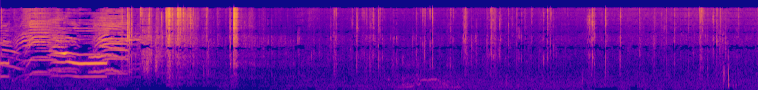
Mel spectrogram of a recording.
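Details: Domestic cat meowing: a single drawn-out, wavering meow near the start, rising then falling, followed by quiet rustling and faint clicks for the rest of the clip.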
